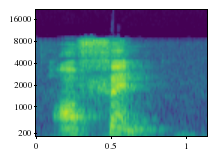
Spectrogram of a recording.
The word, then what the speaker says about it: often: ऑफ्टेन नहीं बोला जाता है दोस्तों, ऑफेन। ठीक है, ऑफेन पढ़ते हैं इसे। अब भाई F कहाँ चला गया? तो F साइलेंट है।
